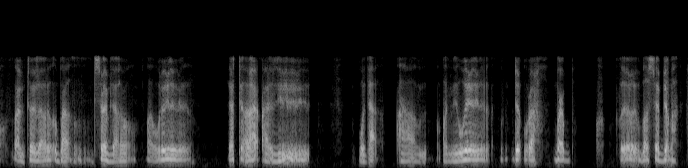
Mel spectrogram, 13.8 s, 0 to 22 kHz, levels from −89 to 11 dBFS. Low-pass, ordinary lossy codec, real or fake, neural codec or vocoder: 5.4 kHz; none; fake; autoencoder, 44.1 kHz, a latent of 192 numbers a frame, MeloTTS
